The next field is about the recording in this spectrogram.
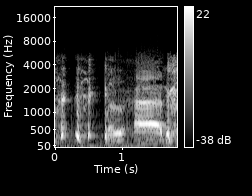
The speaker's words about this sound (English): Say, listen, kid, that coughing of yours sounds bad. What's more, it gets on everybody's nerves, and that ain't so good.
